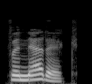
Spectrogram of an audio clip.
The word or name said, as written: venetic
